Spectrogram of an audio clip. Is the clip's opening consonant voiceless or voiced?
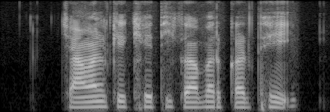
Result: voiceless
